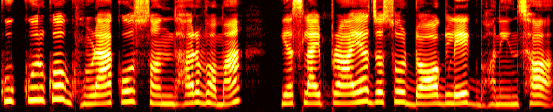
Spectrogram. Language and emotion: Nepali, neutral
